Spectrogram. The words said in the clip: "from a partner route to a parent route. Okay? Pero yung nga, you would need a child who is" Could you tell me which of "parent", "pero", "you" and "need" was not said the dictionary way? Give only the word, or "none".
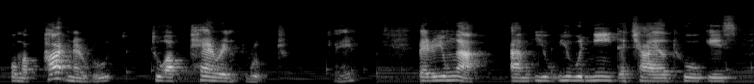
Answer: pero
